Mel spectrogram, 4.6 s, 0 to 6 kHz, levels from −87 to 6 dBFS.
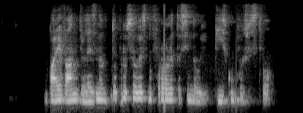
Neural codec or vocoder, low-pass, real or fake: none; 5.4 kHz; real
